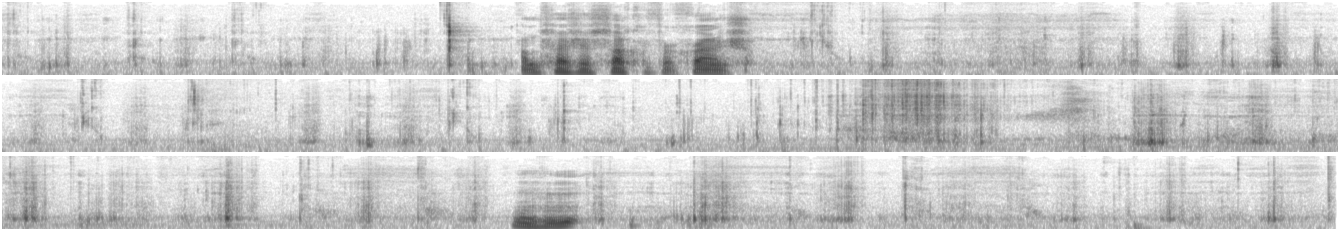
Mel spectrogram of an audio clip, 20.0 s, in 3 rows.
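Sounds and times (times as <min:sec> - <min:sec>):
person chewing crispy food: 0:00.0 - 0:20.0.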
